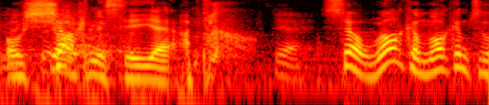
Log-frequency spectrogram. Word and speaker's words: Shaughnessy: I'll teach you. It's shocknessy. Oh, shocknessy, yeah.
